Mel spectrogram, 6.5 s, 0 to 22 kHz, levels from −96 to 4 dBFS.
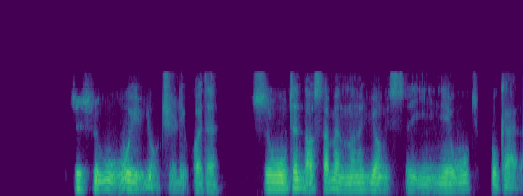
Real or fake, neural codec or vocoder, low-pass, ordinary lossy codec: fake; codec, 16 kHz in and 24 kHz out, 0.4 kbps, LongCat-Audio-Codec, fine tuned four codebook decoder; 5.4 kHz; none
